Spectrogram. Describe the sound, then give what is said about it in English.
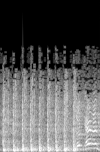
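Hammer blows drive a golden nail into a fort's wooden name sign: many quick, evenly spaced knocks in a steady rhythm, followed at the end by a short vocal cry. “And now, as I pound this golden nail...”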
